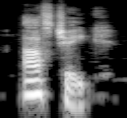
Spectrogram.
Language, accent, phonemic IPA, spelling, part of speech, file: English, Australia, /ɑːstʃik/, arsecheek, noun, En-au-arsecheek.ogg
- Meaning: A buttock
